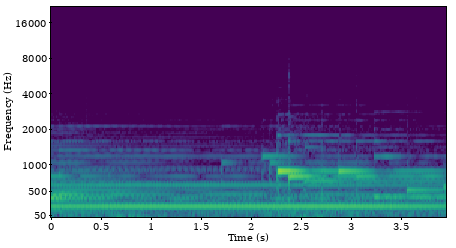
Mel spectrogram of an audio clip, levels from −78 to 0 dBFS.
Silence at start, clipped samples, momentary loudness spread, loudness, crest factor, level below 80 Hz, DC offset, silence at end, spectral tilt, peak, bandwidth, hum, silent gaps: 0 s; under 0.1%; 8 LU; -25 LUFS; 16 dB; -46 dBFS; under 0.1%; 0 s; -10.5 dB/octave; -8 dBFS; 3 kHz; none; none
